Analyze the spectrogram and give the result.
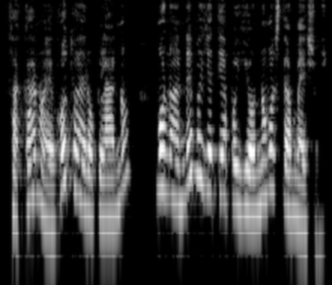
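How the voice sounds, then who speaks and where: A woman's voice: a little high, lively intonation, breathy edge, voice pushed up. A woman voicing a friendly, helpful talking hand that reassures a child in a storybook reading. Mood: cheerful.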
